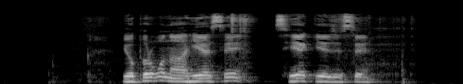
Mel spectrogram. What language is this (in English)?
Uyghur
